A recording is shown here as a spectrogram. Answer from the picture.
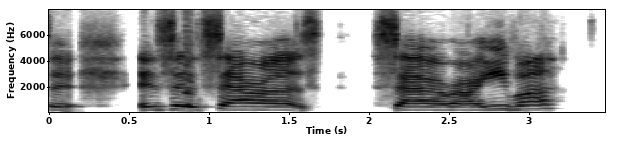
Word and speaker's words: Saraiva: Please don't beat me up if I if I mispronounce it. Is it Sarah Saraiva? Saraiva.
